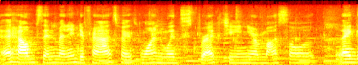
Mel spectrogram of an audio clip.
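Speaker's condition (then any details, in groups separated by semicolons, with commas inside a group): Multiple sclerosis; lost walking within five months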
